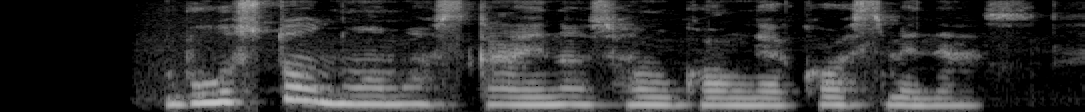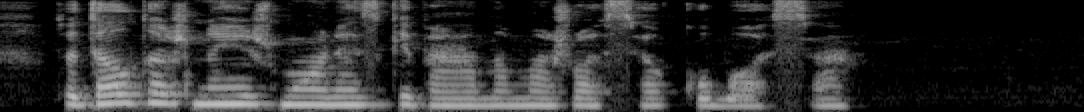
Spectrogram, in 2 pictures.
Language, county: Lithuanian, Kaunas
